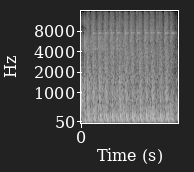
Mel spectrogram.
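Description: Rapid, evenly spaced automatic gunfire in PUBG Mobile rattles on continuously at close range, each shot sharp and loud.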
